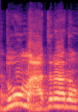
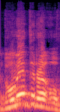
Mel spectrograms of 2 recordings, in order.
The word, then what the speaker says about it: 노매드: 책인데 한국에 출간될 때 제목이 노마드였어요. 그러니까 한국에서도 그러니까 노마드라는 걸로 이렇게 했었는데 실제로 외국에서는 보니까 노매드라고 부르고 이게 영화 나오고 하면서 제대로 된 발음으로 좀 교정이 된 거고 이게 노매드가 유목민이라는 뜻이더라고요.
